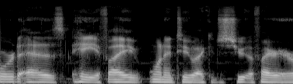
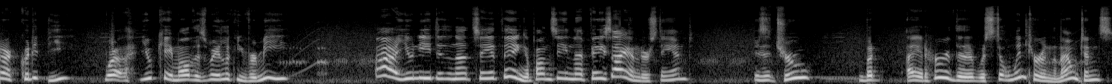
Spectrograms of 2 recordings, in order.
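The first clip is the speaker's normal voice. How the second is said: very high-pitched frog character voice; 14 semitones higher than usual. Speaker voices a frog character greeting a visitor, Kermit the Frog voice. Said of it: "Why come up with a frog voice".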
